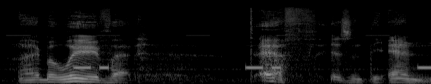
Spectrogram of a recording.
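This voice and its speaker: His words come out at a very slow pace. The man is doing a put-on character voice that sounds raspy. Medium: video game. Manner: slow, frail.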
